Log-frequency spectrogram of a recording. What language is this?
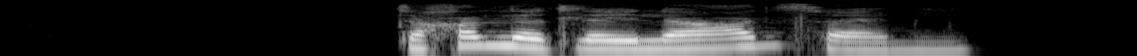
Arabic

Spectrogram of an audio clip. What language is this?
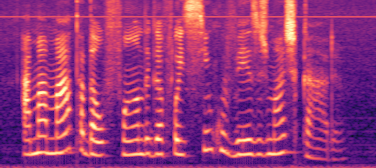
Portuguese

